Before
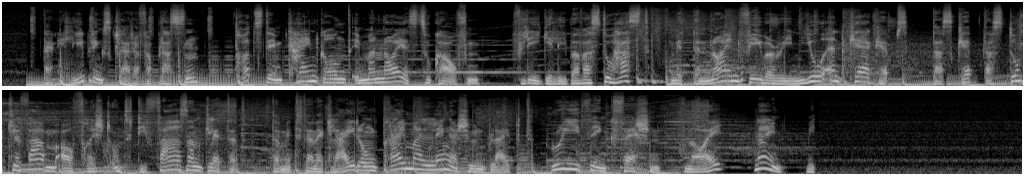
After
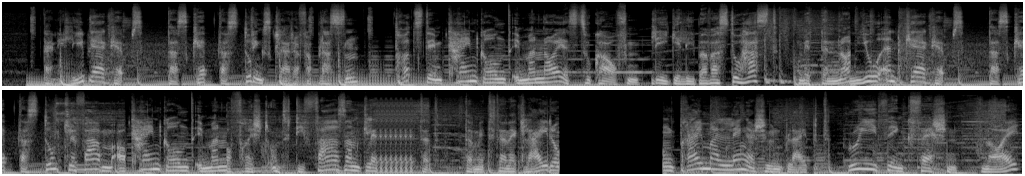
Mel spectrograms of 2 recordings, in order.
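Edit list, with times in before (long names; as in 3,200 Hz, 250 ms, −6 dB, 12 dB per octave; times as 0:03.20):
0:02.80–0:03.82: duplicate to 0:10.88
0:04.90–0:05.22: remove
0:07.20–0:07.92: remove
0:08.54–0:10.14: duplicate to 0:00.89
0:12.36: stutter 0.05 s, 8 plays
0:13.85: splice in silence 1.04 s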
